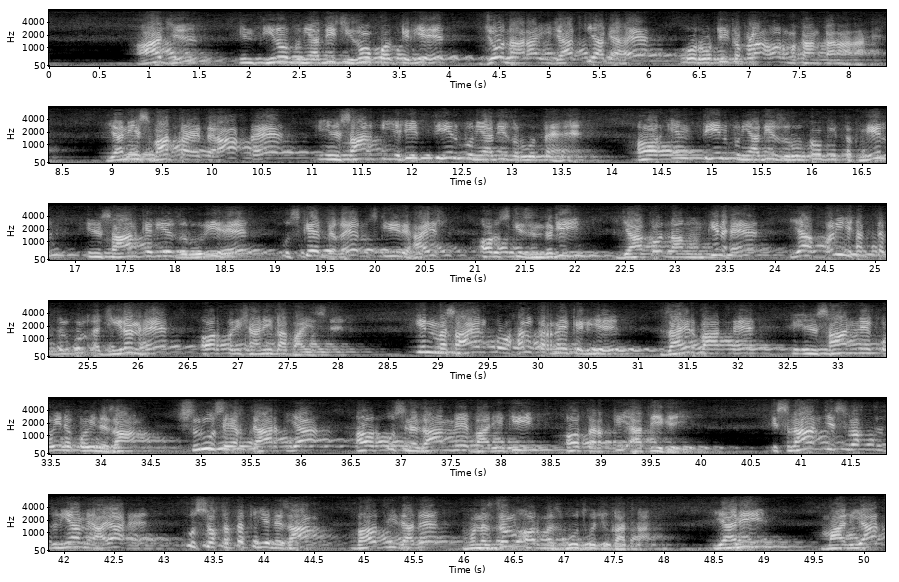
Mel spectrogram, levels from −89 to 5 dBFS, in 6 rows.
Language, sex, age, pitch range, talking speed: Urdu, male, 50-69, 185-250 Hz, 150 wpm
